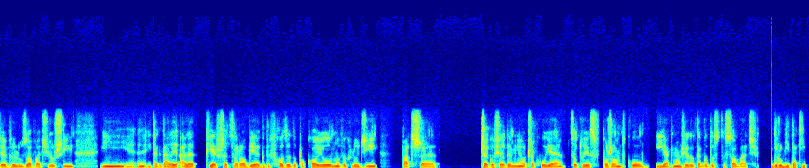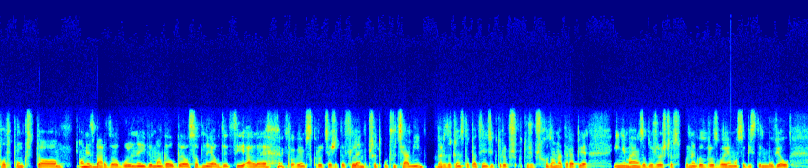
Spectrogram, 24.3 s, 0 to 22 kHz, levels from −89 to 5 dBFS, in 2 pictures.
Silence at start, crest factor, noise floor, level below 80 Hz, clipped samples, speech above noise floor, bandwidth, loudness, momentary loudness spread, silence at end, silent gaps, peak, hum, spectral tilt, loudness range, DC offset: 0 s; 18 dB; -69 dBFS; -54 dBFS; under 0.1%; 52 dB; 8 kHz; -18 LUFS; 7 LU; 0 s; none; 0 dBFS; none; -6.5 dB/octave; 4 LU; under 0.1%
